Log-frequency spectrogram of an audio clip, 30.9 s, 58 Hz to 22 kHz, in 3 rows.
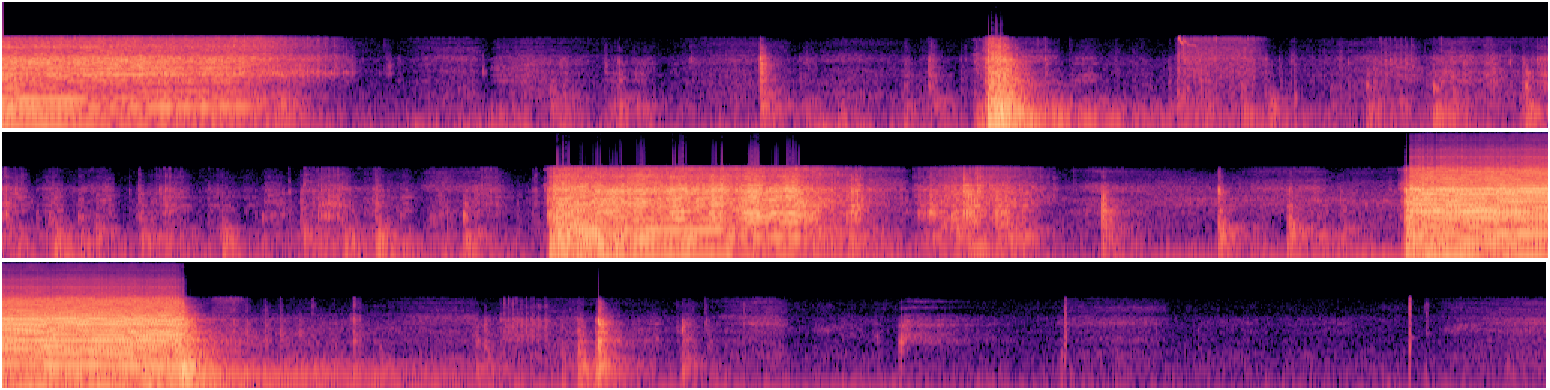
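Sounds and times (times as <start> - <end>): cordless impact tool bursts: 0.0 - 2.4, 13.4 - 17.3, 19.6 - 22.5.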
